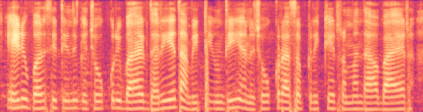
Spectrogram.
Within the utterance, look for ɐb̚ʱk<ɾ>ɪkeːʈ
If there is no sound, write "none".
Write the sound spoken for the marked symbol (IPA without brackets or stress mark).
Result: ɾ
